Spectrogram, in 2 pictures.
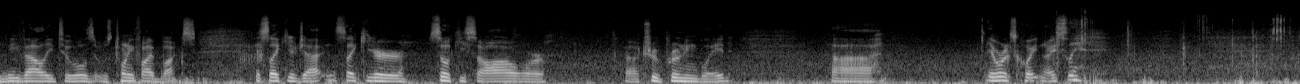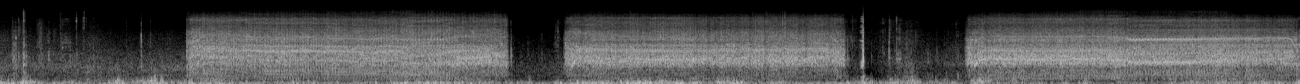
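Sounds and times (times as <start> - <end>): wind rumble on microphone: 0.0 - 26.0
reciprocating saw cutting wood: 14.8 - 22.0, 22.6 - 26.0.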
